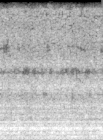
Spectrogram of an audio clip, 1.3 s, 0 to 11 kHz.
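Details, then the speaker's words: 2009 Dodge Grand Caravan at idle after cleaning plugged power steering reservoir filter and refilling low fluid with stop leak (slightly overfull; small leak suspected): faint constant tone, no growl or whine; pump now quiet. "But as you can hear, it's quiet. The power steering pump is not humming or making a lot of noise."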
